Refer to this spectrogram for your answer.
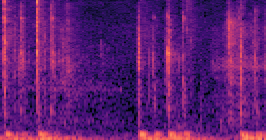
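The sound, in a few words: typing on a computer keyboard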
